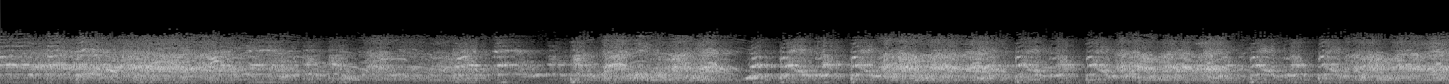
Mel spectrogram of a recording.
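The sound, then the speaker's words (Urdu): An audience at a speech loudly chants slogans, a dense, continuous mass of shouting voices that stays at a steady, forceful level throughout. “وہ بلند آواز سے نعرہ بھی لگائیں اور کھڑے ہو کر وعدہ کریں۔”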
